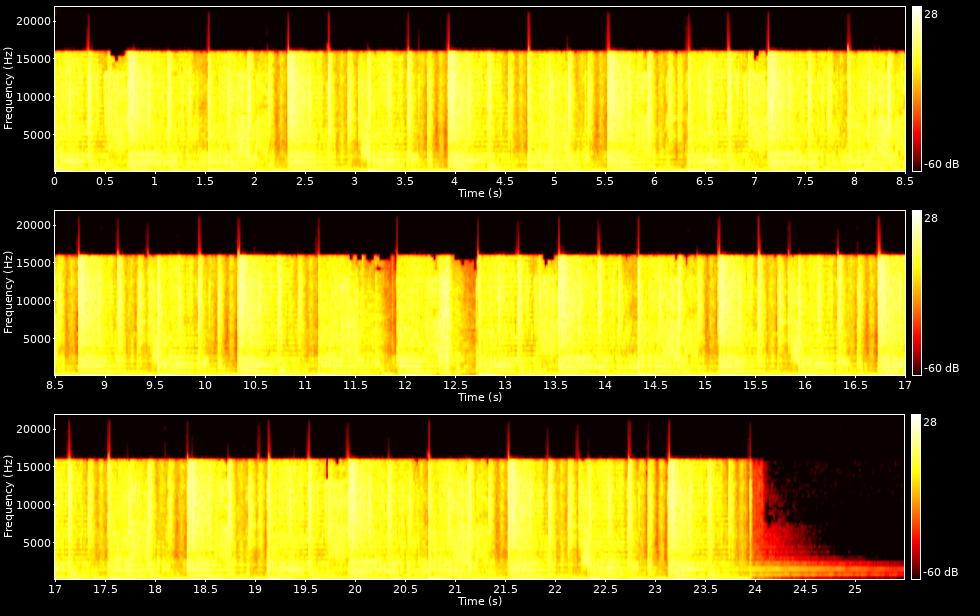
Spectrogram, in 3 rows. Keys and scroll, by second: 0.0-0.3 typing, 0.6 ctrl+s, 2.3 Up, 2.4 End, 2.7 Return, 3.3 Return, 4.3 Down, 4.5 Return, 4.9 shift+9, 5.5 End, 6.3-17.0 typing, 6.5 Return, 8.7 Return, 18.2-22.7 typing, 23.0 Return, 23.5 ctrl+s.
